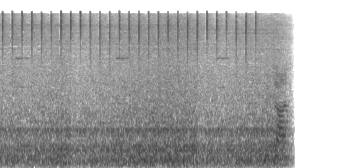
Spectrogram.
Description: In this video a client is having their first laser tattoo removal procedure at one of our tattoo removal clincs.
